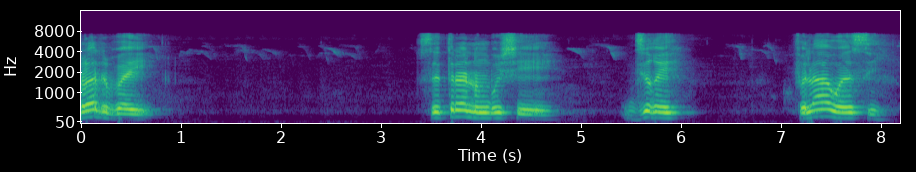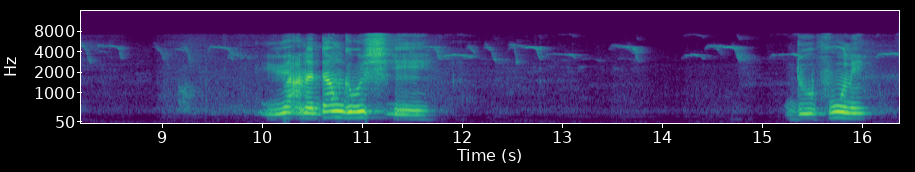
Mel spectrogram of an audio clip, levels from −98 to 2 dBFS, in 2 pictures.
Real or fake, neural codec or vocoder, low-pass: real; none; 7.2 kHz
